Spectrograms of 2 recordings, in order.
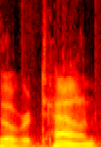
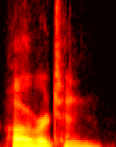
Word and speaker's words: Overtoun: If you go out on the interwebs, like my assistants and I do, it's said different ways, but I listened to a couple of locals say it, and it's Overtoun.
